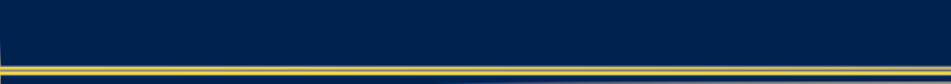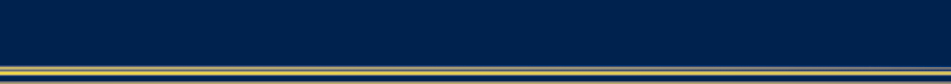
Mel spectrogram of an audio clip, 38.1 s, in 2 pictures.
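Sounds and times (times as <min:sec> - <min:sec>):
sine wave quartet: 0:00.0 - 0:38.0.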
